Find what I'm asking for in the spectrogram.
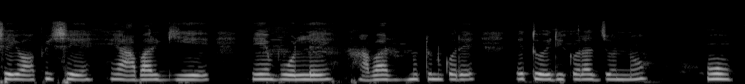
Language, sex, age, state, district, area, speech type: Bengali, female, 30-45, West Bengal, Cooch Behar, urban, spontaneous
